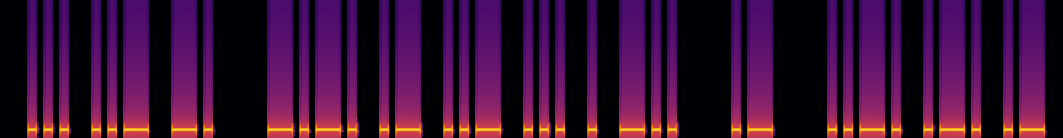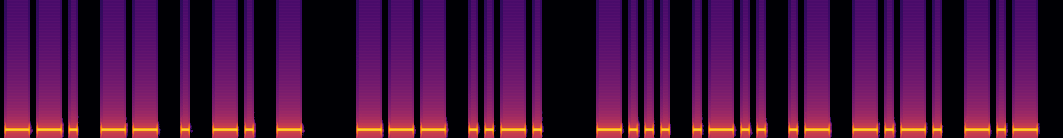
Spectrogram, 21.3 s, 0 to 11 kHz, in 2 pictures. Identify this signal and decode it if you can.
Morse code, heard as a keyed tone, about 14 wpm, 700 Hz. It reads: SUN CAUSED A FRAGMENT OF BLACK
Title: Pangram Challenge v2 - 15wpm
